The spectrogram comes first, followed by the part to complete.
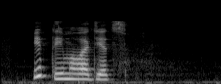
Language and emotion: Russian, positive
